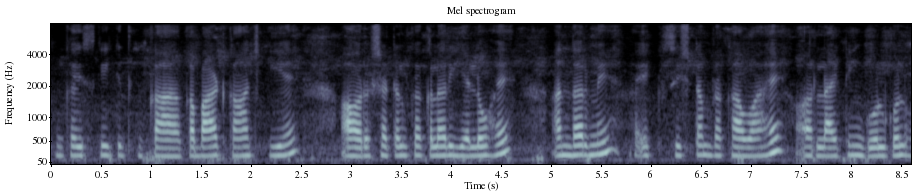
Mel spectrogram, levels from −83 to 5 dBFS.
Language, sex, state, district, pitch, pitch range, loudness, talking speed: Hindi, female, Uttar Pradesh, Hamirpur, 190 Hz, 185-200 Hz, -24 LUFS, 155 wpm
